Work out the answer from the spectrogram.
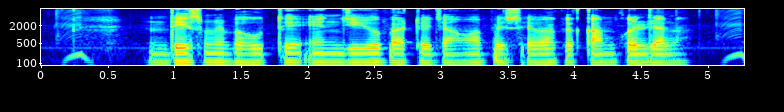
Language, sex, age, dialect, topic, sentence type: Bhojpuri, male, 25-30, Northern, banking, statement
